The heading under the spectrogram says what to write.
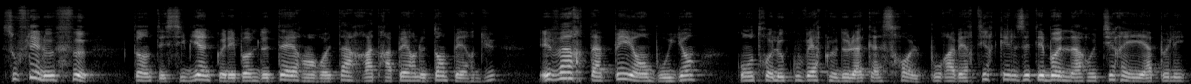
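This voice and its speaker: A woman's voice: lowish voice, normal speed. Woman reading a classic tale aloud. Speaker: audiobook reader. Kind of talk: storybook narration.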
